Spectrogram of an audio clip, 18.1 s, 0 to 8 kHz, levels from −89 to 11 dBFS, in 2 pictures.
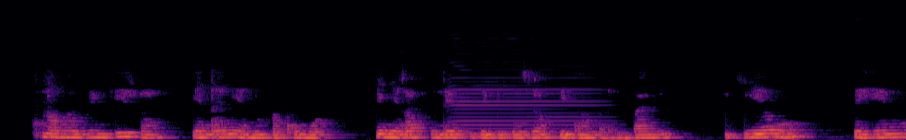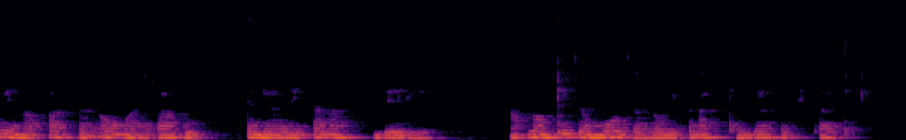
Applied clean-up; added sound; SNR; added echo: none; Bowed string instrument; 19 dB; reverberation time 0.5 s.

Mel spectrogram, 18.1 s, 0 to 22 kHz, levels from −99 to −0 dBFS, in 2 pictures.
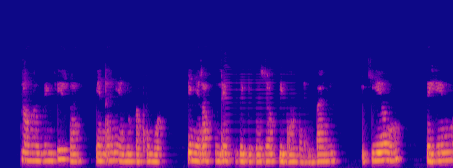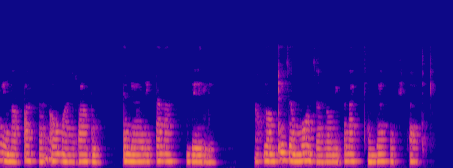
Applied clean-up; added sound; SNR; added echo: neural mask model DeepFilterNet 3.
